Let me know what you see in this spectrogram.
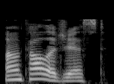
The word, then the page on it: oncologist: British English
